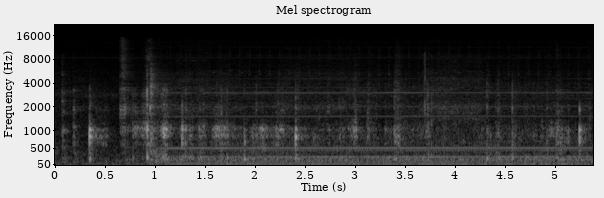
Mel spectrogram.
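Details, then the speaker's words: Burner fuel pump run via fuel bleed menu with fuel line disconnected, at maximum frequency: light, sharp ticks repeating quickly over faint hum, no gaps, steady drip, no air in line; pump working normally. "The pump is working well. It should run at maximum frequency and you should see a steady drip coming out of the fuel line."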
